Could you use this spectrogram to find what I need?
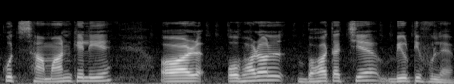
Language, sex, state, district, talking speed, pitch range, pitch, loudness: Hindi, male, Bihar, Darbhanga, 160 wpm, 135-170 Hz, 155 Hz, -18 LUFS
